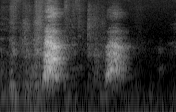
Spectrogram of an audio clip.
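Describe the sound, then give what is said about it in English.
A dog named Lacey, the speaker's fiancé's dog, barks twice, two short separate woofs about half a second apart, moderately loud, with no talking over them. “Well, I've just found my fiance's dog.”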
